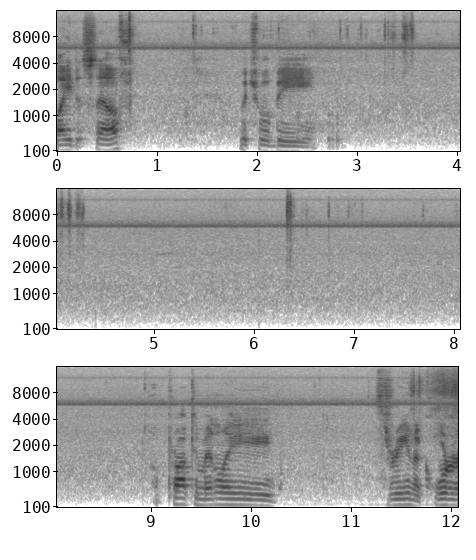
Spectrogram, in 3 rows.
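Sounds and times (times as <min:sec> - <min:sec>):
high thin whine: 0:10.8 - 0:12.0.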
